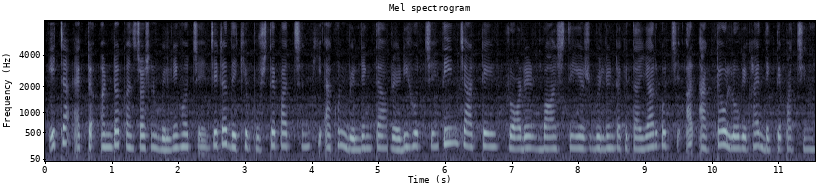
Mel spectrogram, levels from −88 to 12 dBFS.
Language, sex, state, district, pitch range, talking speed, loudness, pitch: Bengali, female, West Bengal, Kolkata, 210-240 Hz, 170 wpm, -30 LUFS, 220 Hz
